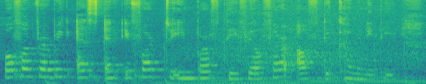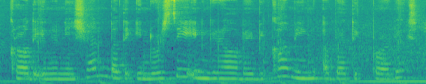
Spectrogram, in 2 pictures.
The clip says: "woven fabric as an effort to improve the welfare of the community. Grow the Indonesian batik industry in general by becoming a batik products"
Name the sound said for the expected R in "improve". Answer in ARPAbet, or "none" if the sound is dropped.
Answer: none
